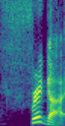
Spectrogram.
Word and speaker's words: Frigga: because isn't that her name is frail but i heard fraga too so i don't know uh oh frigga is her name okay uh frigga is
